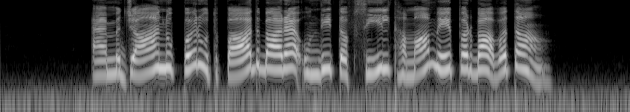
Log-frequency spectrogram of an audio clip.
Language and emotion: Dogri, surprised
